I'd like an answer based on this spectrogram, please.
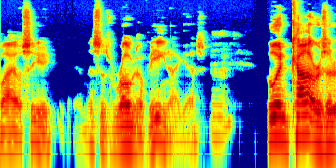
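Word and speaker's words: Roggeveen: ioc and this is rogavin I guess who encounters a rogue ween there's a v pronounced like a w in Dutch like it is in German who encountered it on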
